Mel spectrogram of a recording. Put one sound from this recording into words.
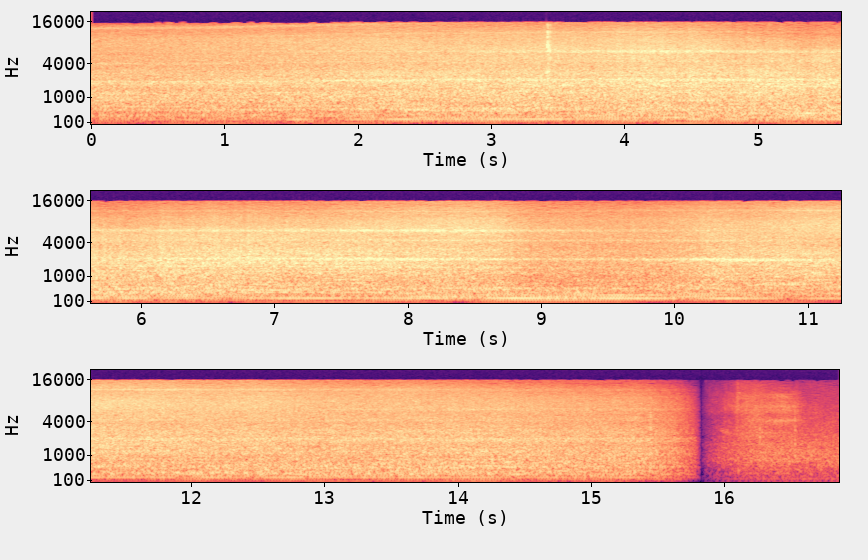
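A diesel train rumbles loudly past close by, its engine droning steadily.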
